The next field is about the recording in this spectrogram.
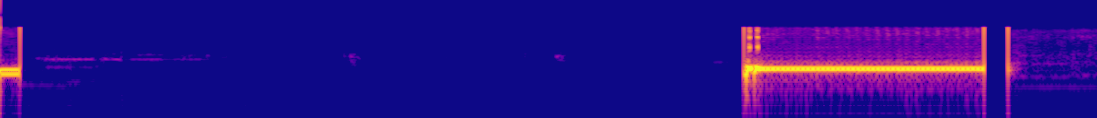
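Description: A telephone line tone plays during a call transfer: a short blip, a long silence, then a flat, sustained mid-pitched tone of about a second, followed by a couple of sharp clicks.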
